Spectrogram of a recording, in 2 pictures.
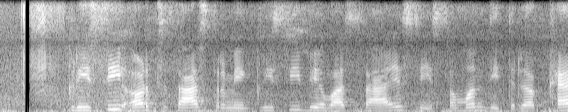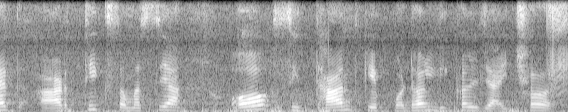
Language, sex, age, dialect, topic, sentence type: Magahi, female, 25-30, Western, agriculture, statement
